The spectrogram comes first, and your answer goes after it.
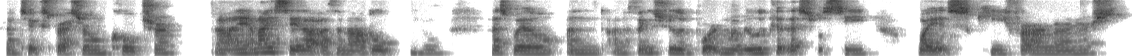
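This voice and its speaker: A middle-aged woman with a Northern Irish accent presents to parents in a level, even tone, with a gravelly edge under her voice. She talks earnestly, stopping for ums and doubling words as she moves through her slides. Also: fairly low pitch. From Northern Ireland.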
